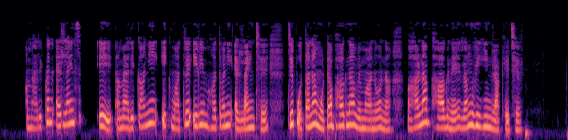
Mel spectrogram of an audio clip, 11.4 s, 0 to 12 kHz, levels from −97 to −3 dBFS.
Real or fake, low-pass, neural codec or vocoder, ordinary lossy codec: real; 7.2 kHz; none; MP3, 32 kbps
